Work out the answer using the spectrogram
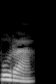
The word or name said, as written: pura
